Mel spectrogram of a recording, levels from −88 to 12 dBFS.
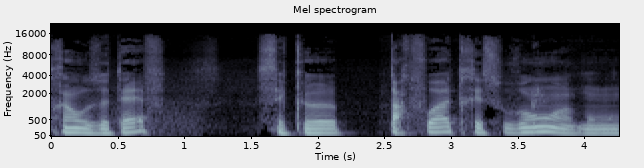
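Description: Right at the start, from 0.00 to 0.05 s, then again at 0.44 to 0.49 s and for a longer stretch from 0.70 to 1.16 s, a delayed copy of the speech trails the original by about 270 ms, sitting roughly 30 to 35 dB below it. That's an echo leak, likely from a far end on a loudspeaker whose echo canceller didn't fully strip out what its microphone caught, so the leftover got sent back down the line.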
